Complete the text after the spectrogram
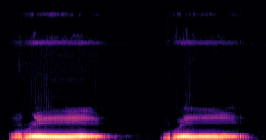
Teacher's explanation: জিহ্বার আগার পিঠ তার বরাবর উপরের তালুর সঙ্গে লাগিয়ে উচ্চারিত হয় র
